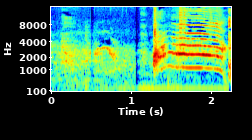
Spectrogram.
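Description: A young man's high-pitched, drawn-out whimpering wail, a mock cry of fright, starting a little past halfway and sliding slightly down in pitch.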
